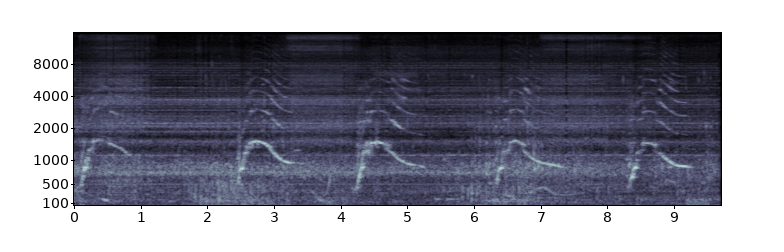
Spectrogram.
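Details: Underwater humpback whale song during a dive at the Carthaginian Shipwreck in Maui, Hawaii: five arching cries, each shooting upward then sliding down in a rich, harmonic wail, repeated roughly every two seconds over a faint hiss.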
